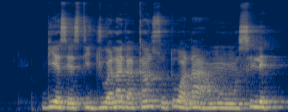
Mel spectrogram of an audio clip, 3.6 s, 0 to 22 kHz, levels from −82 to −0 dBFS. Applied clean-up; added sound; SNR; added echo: none; none; none; reverberation time 0.7 s.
